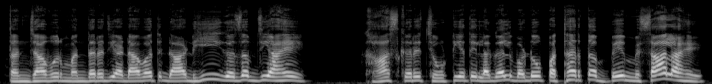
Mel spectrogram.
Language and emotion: Sindhi, surprised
